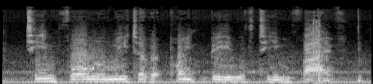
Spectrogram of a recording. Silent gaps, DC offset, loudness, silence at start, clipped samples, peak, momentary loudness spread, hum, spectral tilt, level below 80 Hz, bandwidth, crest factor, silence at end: none; under 0.1%; -10 LUFS; 0.05 s; under 0.1%; 0 dBFS; 6 LU; none; -6 dB/octave; -34 dBFS; 15 kHz; 10 dB; 0 s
